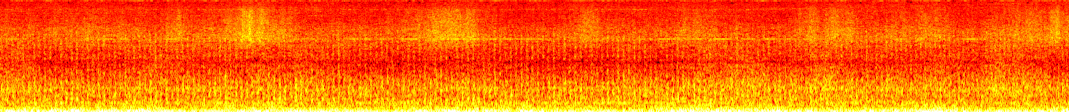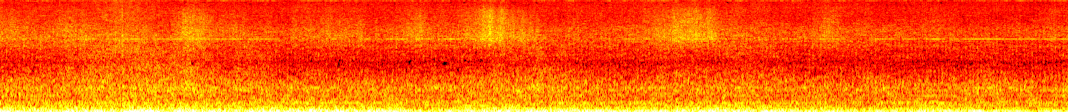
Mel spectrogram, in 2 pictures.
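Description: A helicopter engine and rotor drone steadily and loudly from inside the cabin.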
